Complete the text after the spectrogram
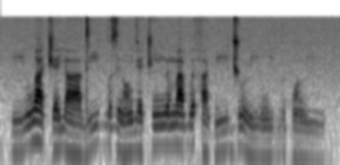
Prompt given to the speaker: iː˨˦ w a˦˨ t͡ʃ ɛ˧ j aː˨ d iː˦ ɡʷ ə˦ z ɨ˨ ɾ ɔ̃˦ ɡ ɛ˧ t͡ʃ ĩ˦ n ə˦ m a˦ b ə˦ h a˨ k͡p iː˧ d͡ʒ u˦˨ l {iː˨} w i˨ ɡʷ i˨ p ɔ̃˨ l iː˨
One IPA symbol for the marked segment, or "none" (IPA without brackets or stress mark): iː˨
